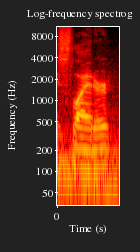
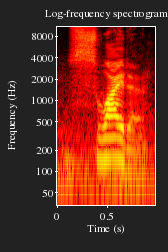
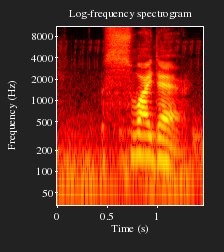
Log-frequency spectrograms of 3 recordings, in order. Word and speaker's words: Swider: Oh, and what's that going to be, Slider? Swider. You don't know how to pronounce my name. Slider. Swider. Swider. Accent on the dare.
